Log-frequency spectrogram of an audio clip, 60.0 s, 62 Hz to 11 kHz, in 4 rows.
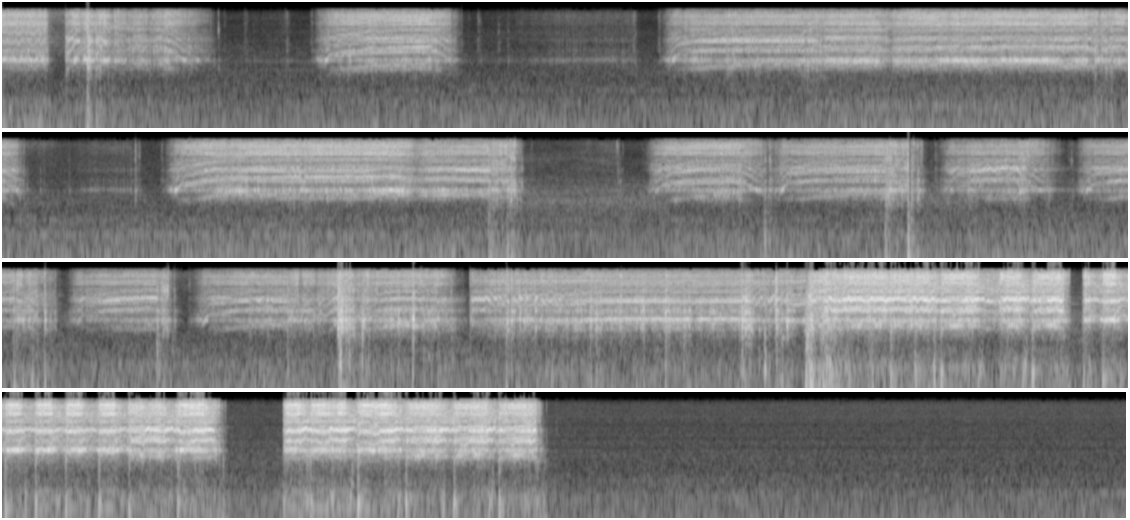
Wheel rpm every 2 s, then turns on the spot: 210, 30, 140, 20, 120, 220, 220, 120, 80, 210, 190, 40, 140, 150, 110, 120, 140, 220, 210, 260, 230, 200, 200, 210, 150, 200, 20, 0, 0, 0.
6-8 14-16 26-28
